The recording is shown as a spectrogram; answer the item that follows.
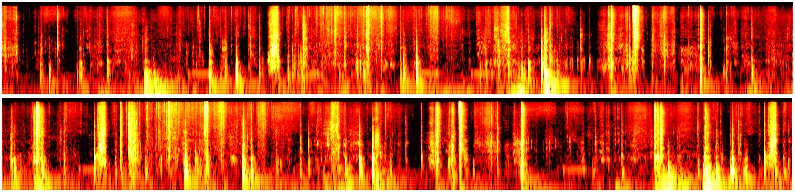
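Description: Sealed boxes of trading cards being unwrapped and handled: plastic wrapping tearing and crinkling, with many sharp clicks and knocks as boxes and lids are picked up and set down.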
